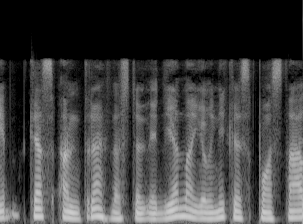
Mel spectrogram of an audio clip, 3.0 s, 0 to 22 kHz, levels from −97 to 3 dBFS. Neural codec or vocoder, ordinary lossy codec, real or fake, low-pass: codec, 16 kHz, 1 kbps, FreqCodec, larger model; AAC, 64 kbps; fake; 7.2 kHz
